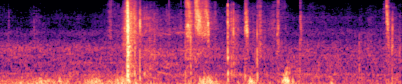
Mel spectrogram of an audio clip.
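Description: Tennis being played on an outdoor hard court: a crisp racket-on-ball hit about a second in, then a series of quieter sharp ticks of the ball and shoes on the court.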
